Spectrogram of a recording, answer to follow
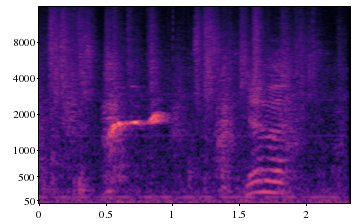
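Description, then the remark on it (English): Dogs whimpering and barking: a thin, high whine rises and holds for half a second, then a brief lower whimper or bark follows, moderately loud over a steady low background hum. “Hey, never mind the dogs. They're going to take care of themselves.”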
